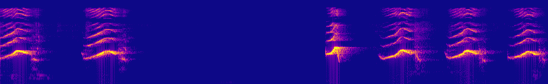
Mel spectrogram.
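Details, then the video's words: A cockatiel gives two raspy, upswept whistles. After a pause of nearly two seconds comes a sharper shrill note, then three more evenly spaced rising-falling calls. "تغريد طائر الكوكتيل"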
